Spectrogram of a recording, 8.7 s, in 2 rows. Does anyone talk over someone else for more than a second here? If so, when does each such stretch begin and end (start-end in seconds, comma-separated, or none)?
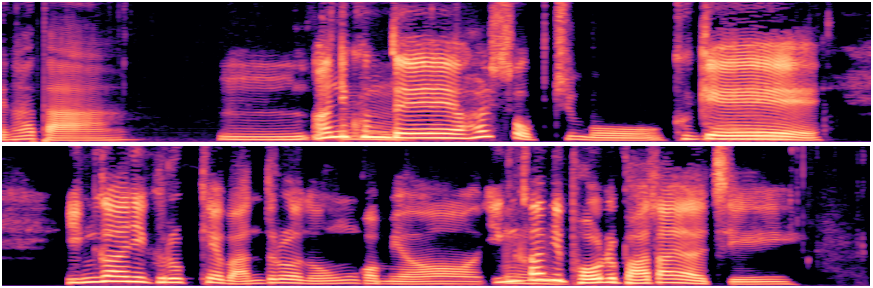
none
